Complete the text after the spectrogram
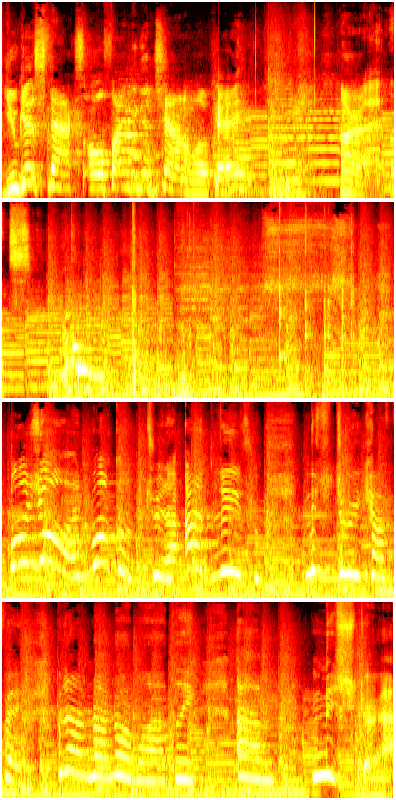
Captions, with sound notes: You get snacks. I'll find a good channel, okay? (upbeat music) All right, let's. (Dad popping) - Bonjour, and welcome to the Adley Mystery Cafe. But I'm not normal Adley, I'm Mr Adley.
